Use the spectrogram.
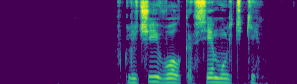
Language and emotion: Russian, neutral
